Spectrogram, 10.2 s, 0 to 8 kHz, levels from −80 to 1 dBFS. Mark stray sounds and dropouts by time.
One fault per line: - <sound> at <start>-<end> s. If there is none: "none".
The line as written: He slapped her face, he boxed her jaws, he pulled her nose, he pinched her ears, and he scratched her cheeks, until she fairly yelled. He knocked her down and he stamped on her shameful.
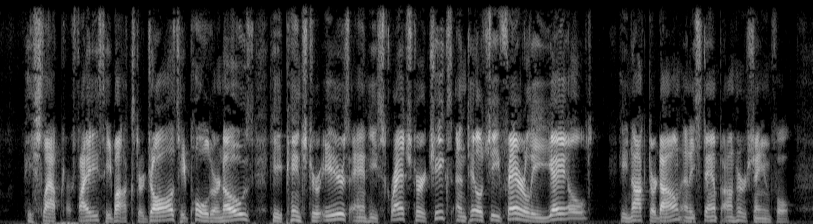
none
